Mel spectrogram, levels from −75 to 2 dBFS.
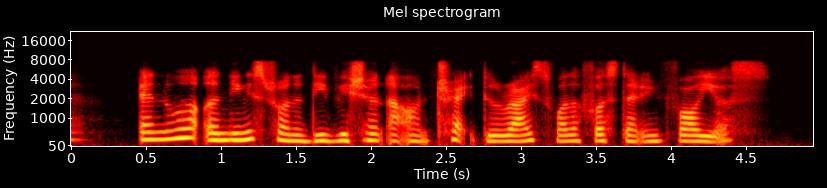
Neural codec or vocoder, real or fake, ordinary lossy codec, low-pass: codec, 16 kHz, about 1 kbps, DyCAST, with the encoder's durations; fake; none; none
